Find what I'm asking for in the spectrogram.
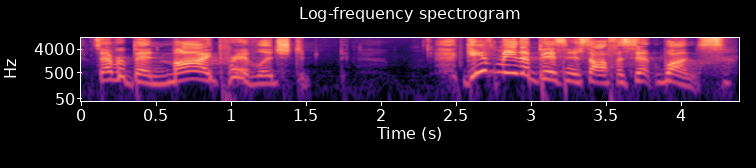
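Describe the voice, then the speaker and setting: A woman's voice: on the high side, very animated, a little fast, a bit bright, dry recording, clean studio sound. A woman playing an imperious, self-pitying bedridden woman on the edge of hysteria in a radio thriller. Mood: haughty, outraged. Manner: imperious, hysterical, haughty, breathless pleading. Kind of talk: old radio thriller acting.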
